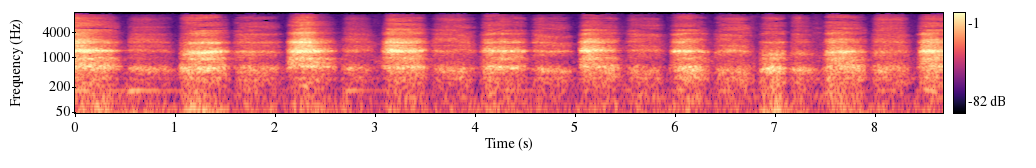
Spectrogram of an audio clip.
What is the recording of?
Panting Male
Panting, breath, breathe, breathing, english, high, high-quality, human, male, oxygen, pant, quality, request, speech, talk, vocal, voice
